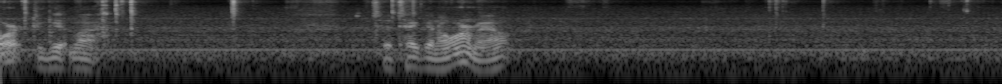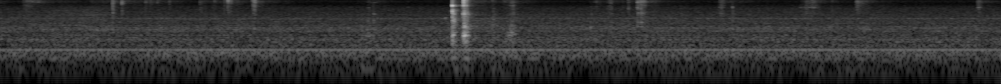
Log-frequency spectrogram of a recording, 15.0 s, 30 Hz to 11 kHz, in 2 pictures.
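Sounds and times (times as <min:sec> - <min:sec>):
steady low hum: 0:00.0 - 0:15.0
small parts clicking and tapping: 0:00.1 - 0:01.0.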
